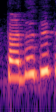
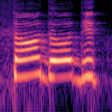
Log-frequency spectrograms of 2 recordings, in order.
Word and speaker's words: तद्धित: ऐसे ही तदधित, आप जब कॉपियाँ चेक करते हैं तो कॉपी चेक करने में आपकी इसमें जो गलत उच्चारण करते हो तो वो बोलने में भी तदधित, है ना। हाँ, तद्धित, देखो बोलते बोलते भी हम लोग गलती कर देते हैं।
